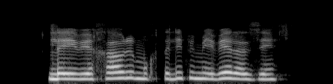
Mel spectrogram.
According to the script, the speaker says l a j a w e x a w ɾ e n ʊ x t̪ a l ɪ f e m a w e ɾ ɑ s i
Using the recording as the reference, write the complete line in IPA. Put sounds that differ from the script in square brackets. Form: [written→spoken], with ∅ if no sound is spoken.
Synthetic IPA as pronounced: l a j a w e x [a→ɑ] w ɾ e [n→m] ʊ x t̪ a l ɪ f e m [a→e] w e ɾ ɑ [s→z] i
